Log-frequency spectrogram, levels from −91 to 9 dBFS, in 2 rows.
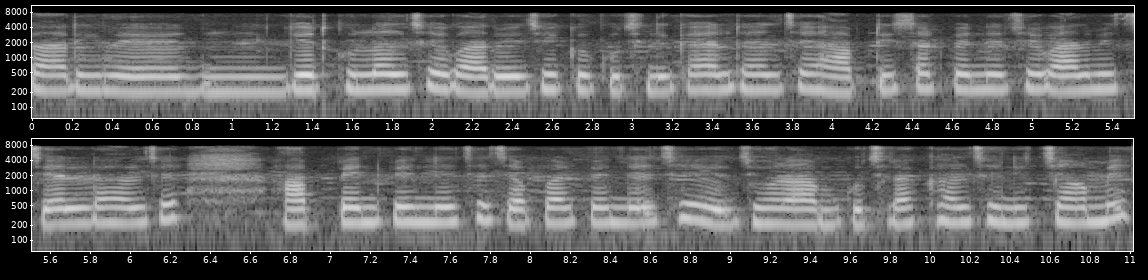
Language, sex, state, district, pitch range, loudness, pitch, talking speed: Maithili, female, Bihar, Samastipur, 215-235 Hz, -16 LUFS, 230 Hz, 195 wpm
